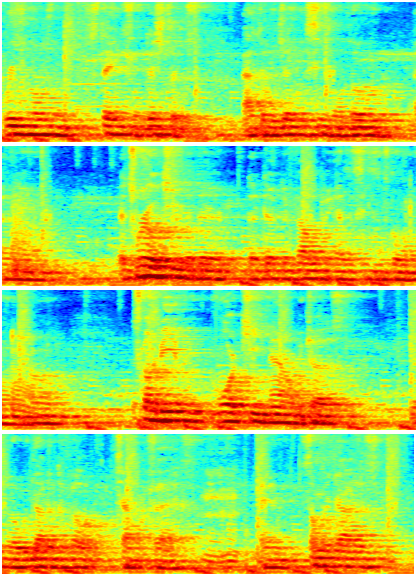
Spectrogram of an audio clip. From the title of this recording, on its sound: Special Edition Live at Beulah Baptist Church in Lively, VA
